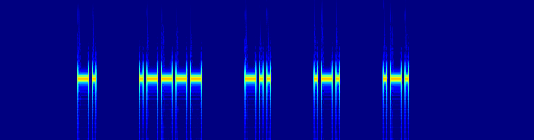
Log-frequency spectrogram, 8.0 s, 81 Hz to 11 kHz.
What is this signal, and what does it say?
Morse code, heard as a keyed tone, about 22 wpm, spaced as for 10 wpm, 700 Hz. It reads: N1DRR
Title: USA Call Signs - 5 Characters - 4x Character Spacing - 22wpm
